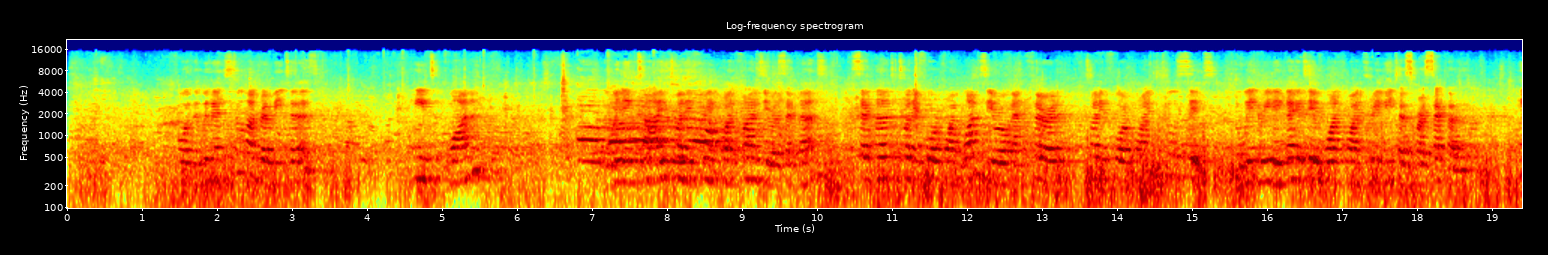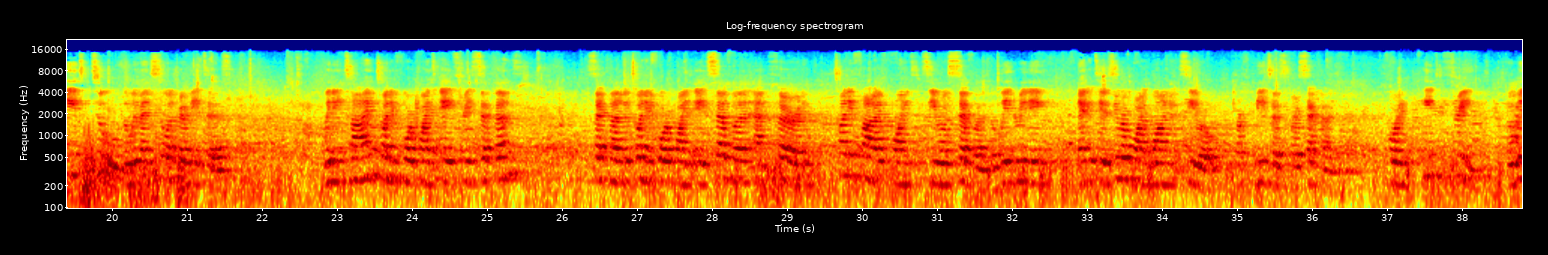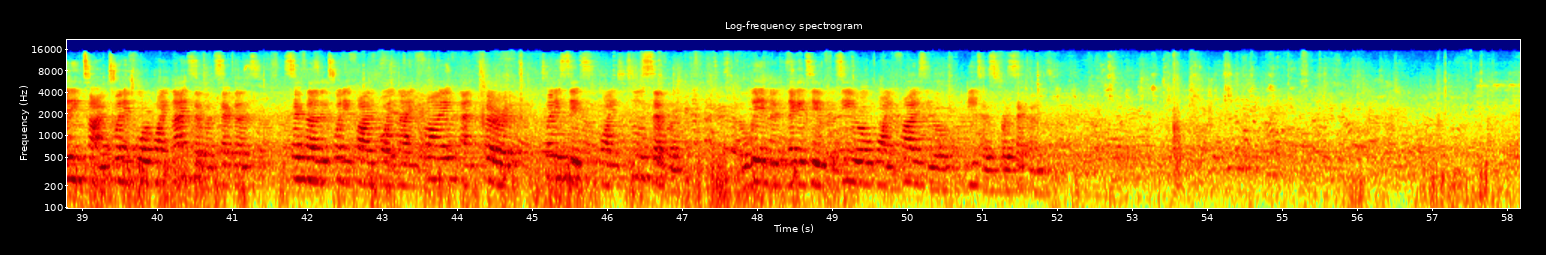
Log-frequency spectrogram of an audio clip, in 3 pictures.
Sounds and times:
Outside, urban or manmade: 0.0 - 58.1
Speech: 0.8 - 21.6, 22.4 - 25.6, 26.4 - 53.1.

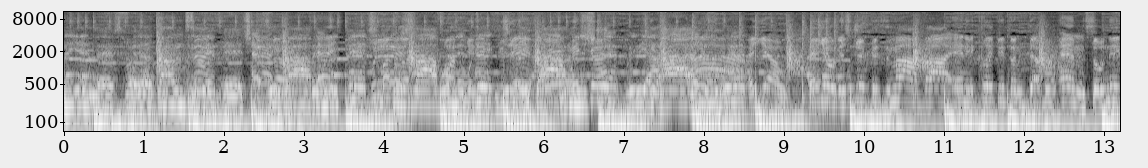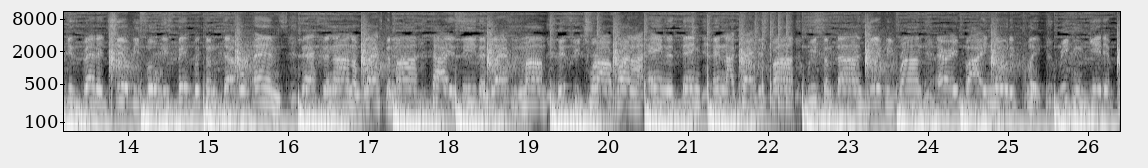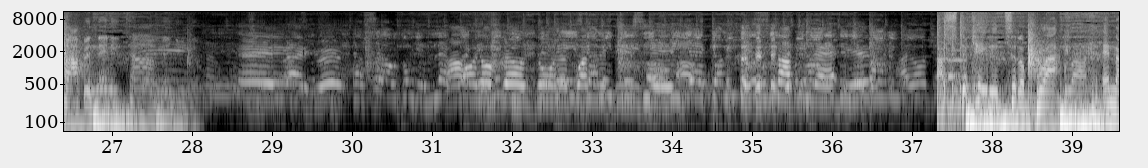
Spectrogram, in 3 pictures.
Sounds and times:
Funk: 0.0 - 12.4.

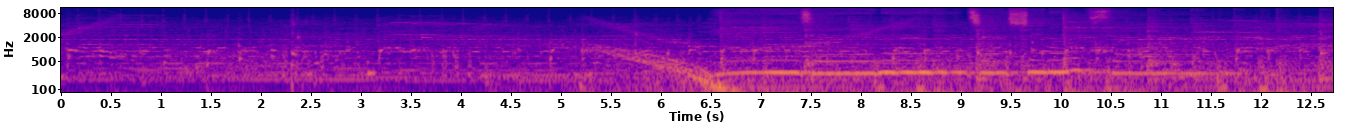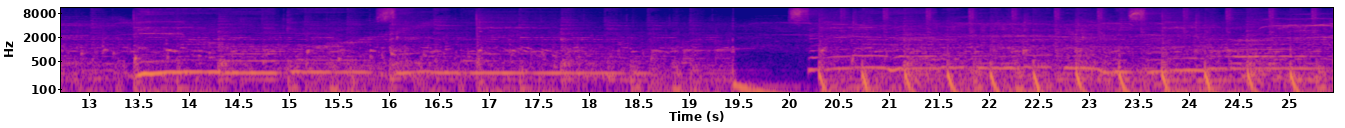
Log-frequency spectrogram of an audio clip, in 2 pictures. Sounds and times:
Exciting music: 0.0 - 25.4.

